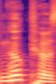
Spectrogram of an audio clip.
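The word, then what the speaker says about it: milquetoast: and get even more mad um but it's pronounced milk toast that's the goofiest thing i've ever heard milk toast uh yeah abby if you read the end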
